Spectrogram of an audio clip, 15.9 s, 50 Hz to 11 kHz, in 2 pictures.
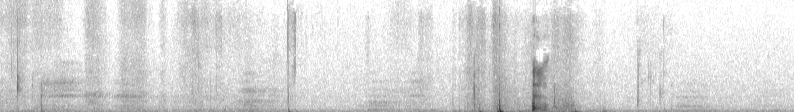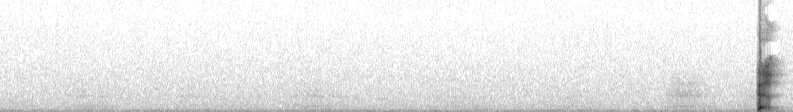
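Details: Sharp, abrupt hiccups, a few close together, then one loud one after a long quiet gap, from a stubborn, fast 30-minute hiccup bout blamed on too much salsa; the hiccups stopped after the fourth breath-hold.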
